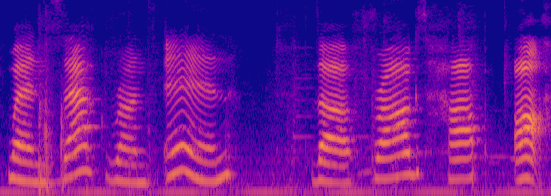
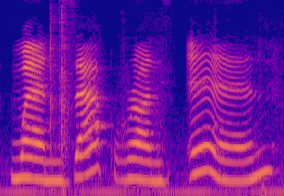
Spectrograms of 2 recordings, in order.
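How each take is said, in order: First: "When Zach runs in," slow, pause, then "the frogs hop off"; pause at the comma. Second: "When Zach runs in," slow with a pause after "in"; pause at the comma. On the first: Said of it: "We pause". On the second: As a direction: stop briefly at the comma after "in". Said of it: "this comma means we pause". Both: Shown as a demonstration.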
